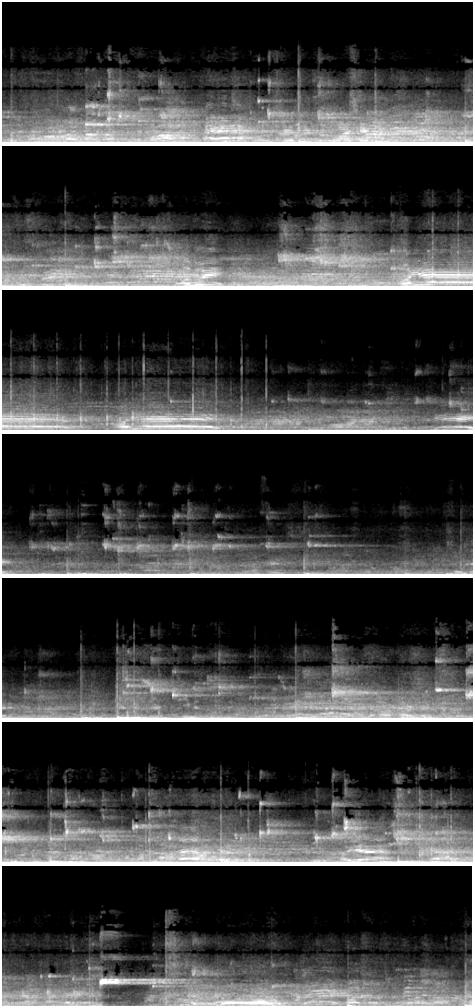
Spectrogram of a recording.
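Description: Basketball dribbled and bouncing on a hardwood gym floor, with players' and spectators' voices echoing in the gym. Two loud shouted calls come about nine and eleven seconds in.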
